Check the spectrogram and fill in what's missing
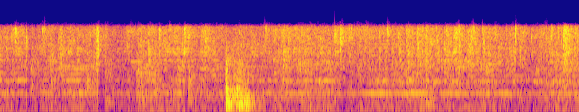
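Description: Wort runs from the mash into the brewing kettle for an imperial porter, a steady close trickle and splash with a few louder gushes, alone without talk.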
